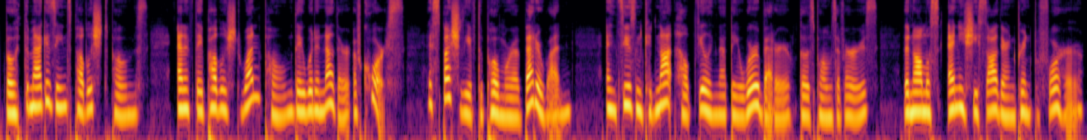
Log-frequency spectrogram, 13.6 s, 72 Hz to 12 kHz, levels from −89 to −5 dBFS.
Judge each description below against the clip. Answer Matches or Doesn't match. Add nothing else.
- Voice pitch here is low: Doesn't match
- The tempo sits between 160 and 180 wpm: Doesn't match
